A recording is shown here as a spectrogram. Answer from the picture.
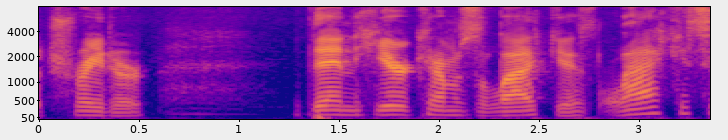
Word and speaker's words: Lacus: then Here Comes lacus lacus is how you say it right uh La yeah I've been going lacis I haven't heard her name enough to have it already pre-prepped and then when I read it it's we're going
